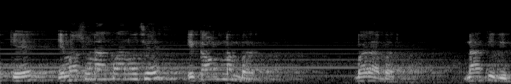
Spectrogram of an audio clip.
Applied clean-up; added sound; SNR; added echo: none; Wind instrument, woodwind instrument; 18 dB; reverberation time 2.0 s.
